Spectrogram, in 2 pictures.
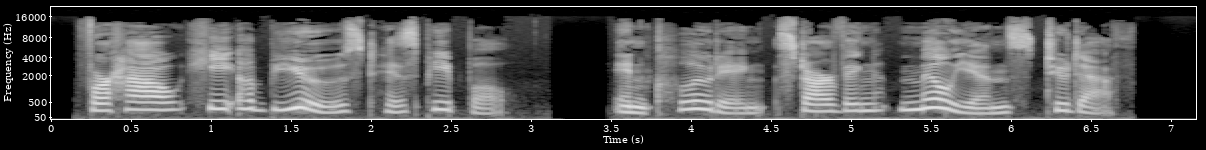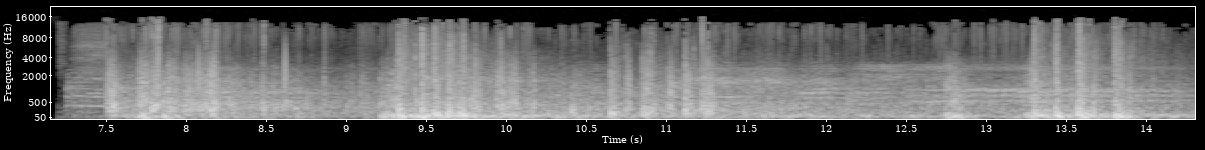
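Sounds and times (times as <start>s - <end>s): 
speech: 0.2s - 2.9s, 3.5s - 7.9s
sharp crackling fireworks bursts: 7.2s - 14.1s
large fireworks display exploding: 7.3s - 14.3s
deep fireworks booms: 7.4s - 12.0s, 12.7s - 14.3s.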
